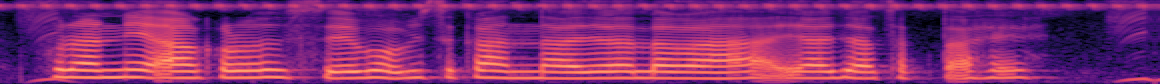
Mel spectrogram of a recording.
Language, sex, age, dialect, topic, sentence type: Hindi, female, 60-100, Awadhi Bundeli, banking, statement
